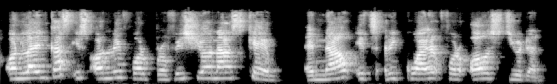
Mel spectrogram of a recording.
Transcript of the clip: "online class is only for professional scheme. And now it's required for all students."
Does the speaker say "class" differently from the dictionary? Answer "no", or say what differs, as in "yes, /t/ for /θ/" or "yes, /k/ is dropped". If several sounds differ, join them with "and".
yes, /l/ is dropped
